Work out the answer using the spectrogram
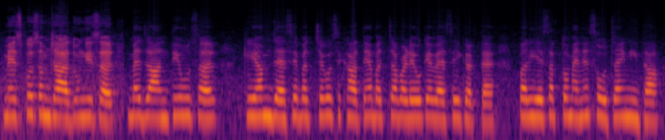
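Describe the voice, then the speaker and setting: A woman's voice: sits high, little pitch movement, normal speed, slight background noise, lightly acted. A woman acting as a snobbish mother who sneers at a poor girl, then pleads with a tutor, in a short drama skit. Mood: pleading. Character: snobbish scolding well-off mother.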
